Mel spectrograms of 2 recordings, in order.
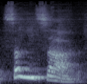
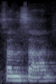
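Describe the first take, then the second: First: संसार louder, first syllable held in the nose; nasal pronunciation. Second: संसार as "sa-na-saar"; wrong pronunciation. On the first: Teacher correcting the error, संसार loud with a nasal first syllable. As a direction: say संसार as an emphatic nasal "san-saar". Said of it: "नाक से बोला गया". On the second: Teacher rejecting the error, संसार with an un-nasalised n. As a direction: say संसार with a full separate N. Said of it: "संसार नहीं". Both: Shown as a demonstration.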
